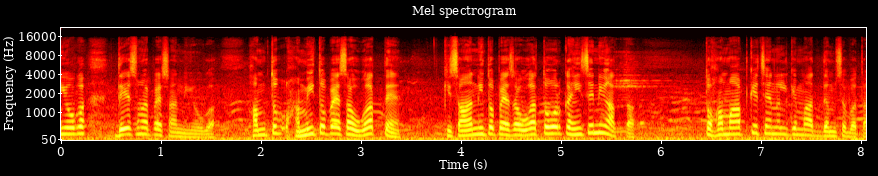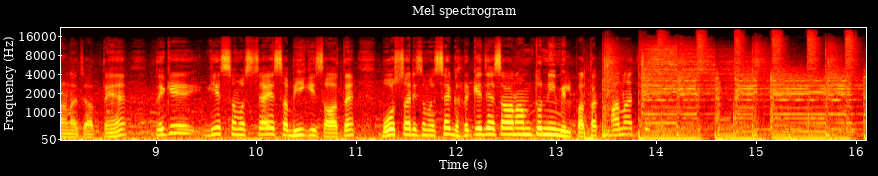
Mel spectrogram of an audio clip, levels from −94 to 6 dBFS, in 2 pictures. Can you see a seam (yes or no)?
no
